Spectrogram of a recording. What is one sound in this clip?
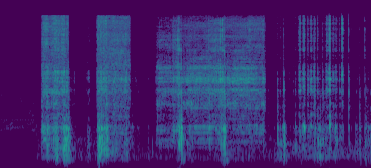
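A jigsaw buzzes in short bursts through wood.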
